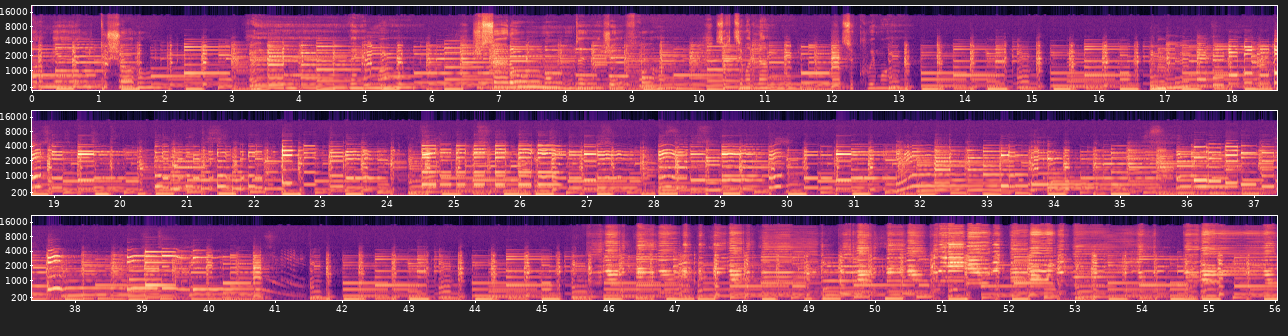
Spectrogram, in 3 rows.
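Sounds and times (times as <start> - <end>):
fingerpicked guitar: 0.0 - 56.0
harmonica: 45.7 - 56.0.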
